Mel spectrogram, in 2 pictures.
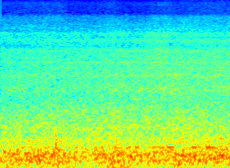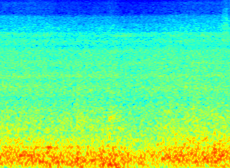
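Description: Passenger train running along a station platform, heard from just outside the carriage window: a steady rumble of wheels on rails mixed with wind rushing over the microphone.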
